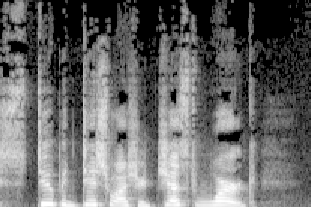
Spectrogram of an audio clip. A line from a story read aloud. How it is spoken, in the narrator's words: she yelled at the appliance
